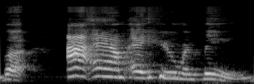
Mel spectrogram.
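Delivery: ordinary delivery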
